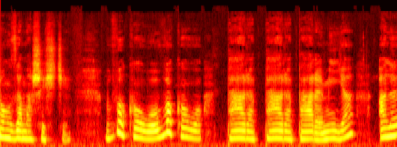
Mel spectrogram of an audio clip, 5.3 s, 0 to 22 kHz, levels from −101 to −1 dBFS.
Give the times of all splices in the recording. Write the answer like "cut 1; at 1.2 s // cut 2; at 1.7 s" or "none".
cut 1; at 3.4 s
